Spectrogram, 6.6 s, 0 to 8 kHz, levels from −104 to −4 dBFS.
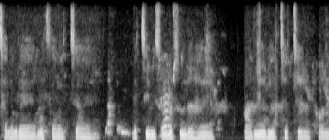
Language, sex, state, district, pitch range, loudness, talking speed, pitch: Hindi, female, Bihar, Kishanganj, 165-180 Hz, -19 LUFS, 165 wpm, 170 Hz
